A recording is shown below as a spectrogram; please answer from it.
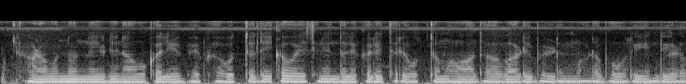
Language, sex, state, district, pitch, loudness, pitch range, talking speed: Kannada, male, Karnataka, Raichur, 125 Hz, -16 LUFS, 120-130 Hz, 120 wpm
